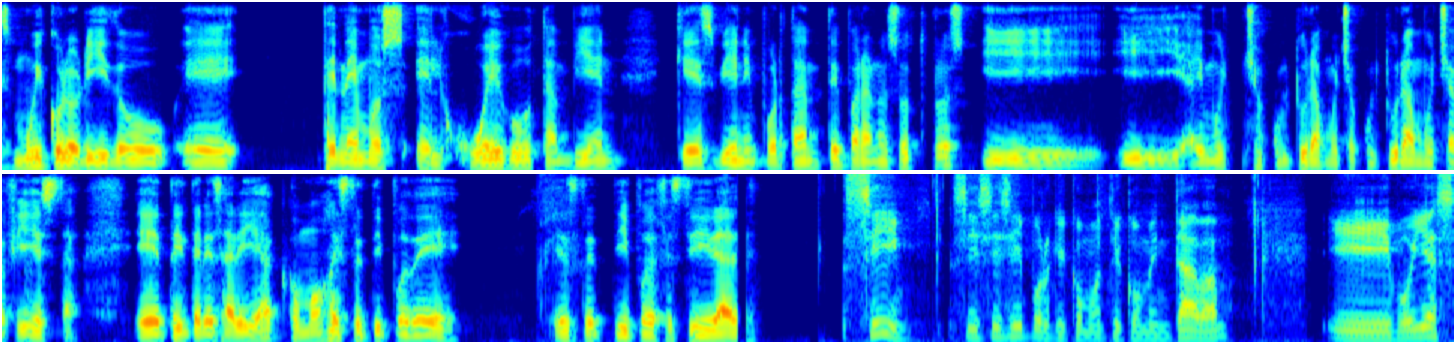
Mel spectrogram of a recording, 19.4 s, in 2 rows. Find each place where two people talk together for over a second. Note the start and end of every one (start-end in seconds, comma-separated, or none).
none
